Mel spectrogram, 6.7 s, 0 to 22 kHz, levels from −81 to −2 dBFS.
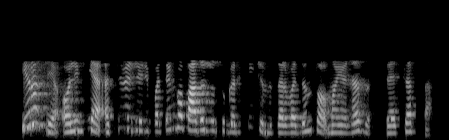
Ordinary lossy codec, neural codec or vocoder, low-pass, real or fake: MP3, 24 kbps; none; 3.6 kHz; real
